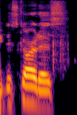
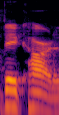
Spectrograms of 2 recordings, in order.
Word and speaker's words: Descartes: i hope somebody's just it's pronounced descartes it's not descartes yeah i don't i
